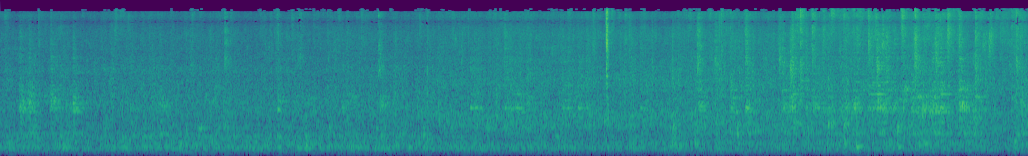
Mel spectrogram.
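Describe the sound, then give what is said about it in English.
Steady rain patters on a roof built over a back garden on a windy day, a dense, even hiss of drops with one sharper tap partway through, moderately loud, with no voices. “But the rain was pounding like a minute ago, it's not as bad now.”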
